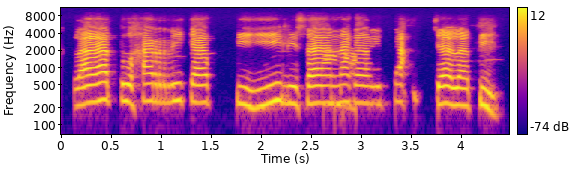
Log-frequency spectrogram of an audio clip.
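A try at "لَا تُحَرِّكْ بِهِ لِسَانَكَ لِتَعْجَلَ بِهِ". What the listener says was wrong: Kenapa pakai H? La tuharik bihi. K-nya harus ada hamesnya. Rik. La tuharik.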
